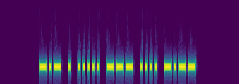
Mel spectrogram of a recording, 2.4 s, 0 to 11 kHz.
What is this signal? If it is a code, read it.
Morse code, heard as a keyed tone, about 53 wpm, 700 Hz. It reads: KE5OHY
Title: USA Call Signs - 6 Characters - 4x Character Spacing - 50wpm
